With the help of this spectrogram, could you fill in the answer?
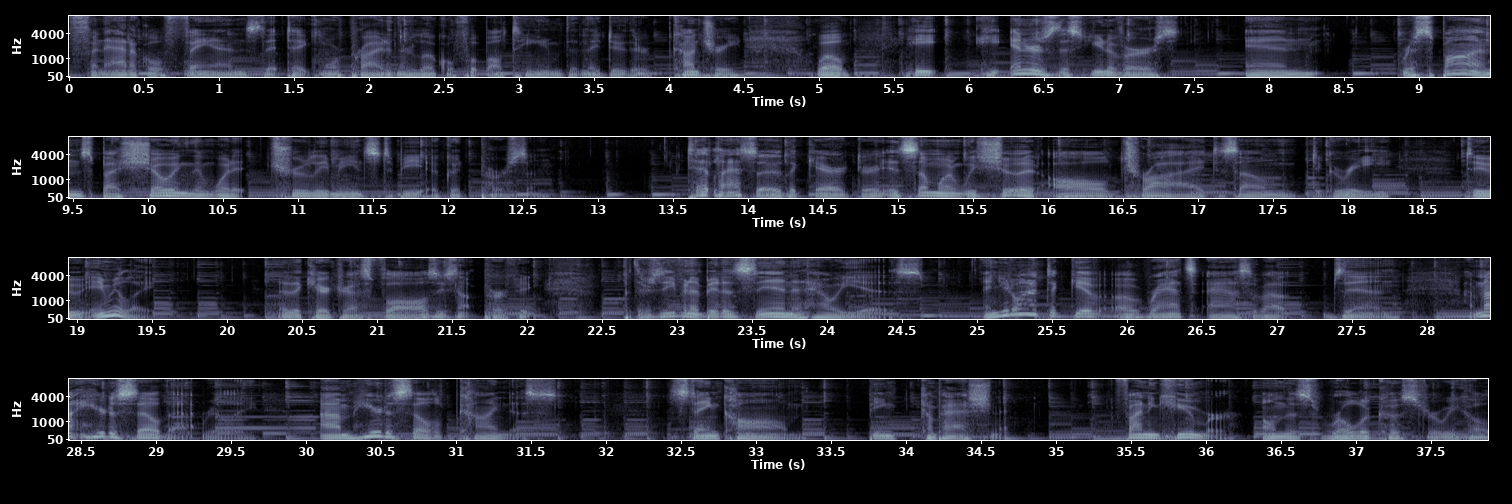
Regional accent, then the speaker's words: United States

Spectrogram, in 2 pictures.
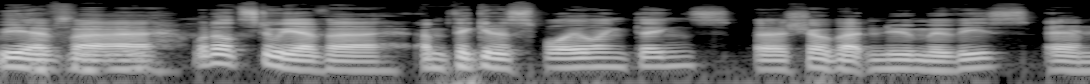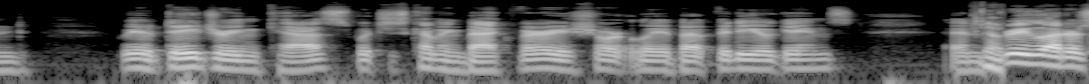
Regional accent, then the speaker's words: North Bend, Washington, United States; also born or lived in Sammamish; I was raised around the Twin Peaks area of North Bend and Sammamish, so that's kind of in my DNA.

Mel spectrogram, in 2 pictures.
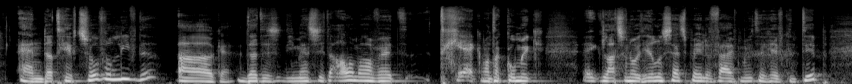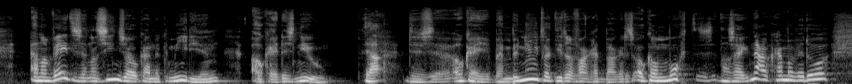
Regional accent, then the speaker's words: Eindhoven, North Brabant, Netherlands; Ik kom uit Eindhoven

